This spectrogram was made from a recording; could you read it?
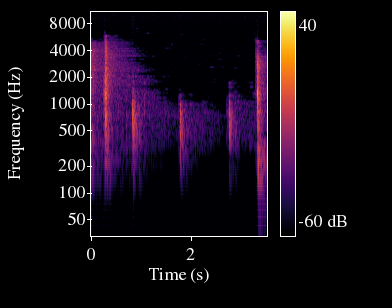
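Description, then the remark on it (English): A library door is tried and opened with a series of five sharp wooden thunks and rattles at uneven intervals, each fading quickly, with no voices. “This must be the library. Try the door, Muggan.”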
